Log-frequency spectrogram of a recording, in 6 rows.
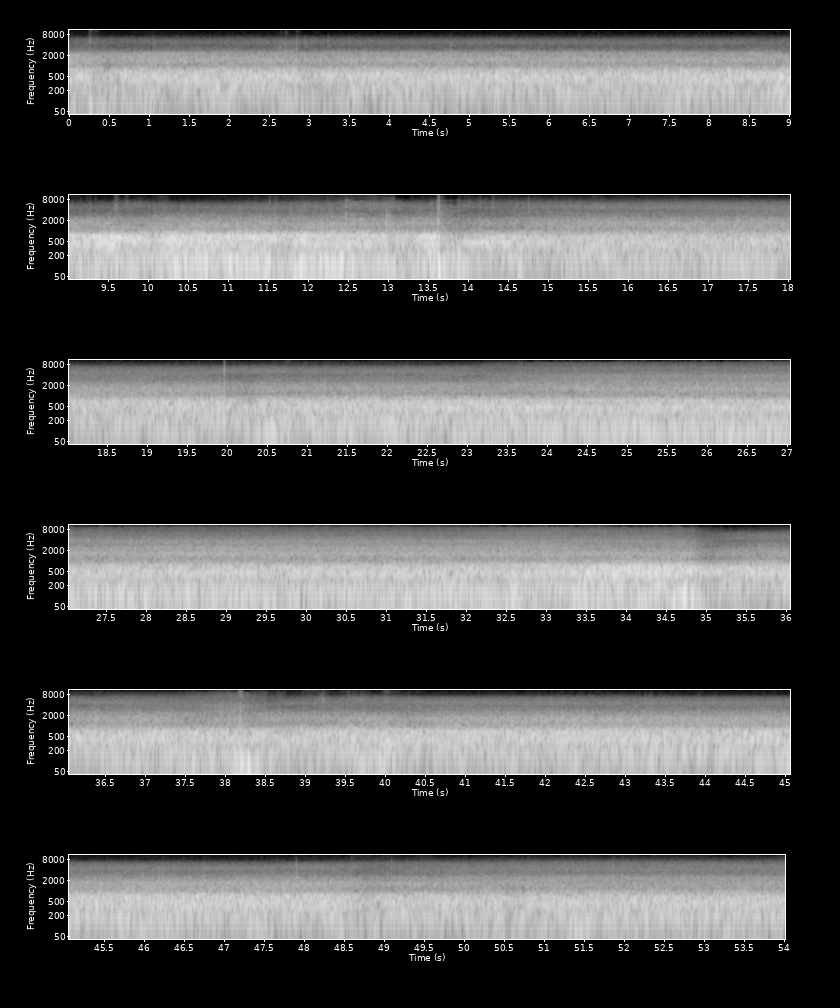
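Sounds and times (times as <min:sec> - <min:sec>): cable car cabin rumble and hum: 0:00.0 - 0:54.0.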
